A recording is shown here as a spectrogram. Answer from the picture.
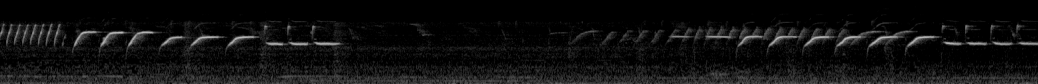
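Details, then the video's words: Lively domestic canary singing a cengkok mewah phrase: a fast high trill, then repeated loud curved whistles and lower flat notes. A near-silent gap follows before bright trills and slurred whistles resume, repeating roughly three times per second. "kenari gacor cengkok mewah bikin lawan langsung nyaut dan efektif buat masteran kenari paund"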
